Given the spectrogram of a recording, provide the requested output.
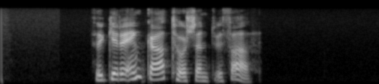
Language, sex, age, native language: Icelandic, female, 40-49, Icelandic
